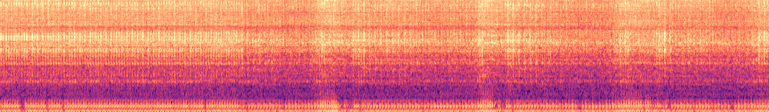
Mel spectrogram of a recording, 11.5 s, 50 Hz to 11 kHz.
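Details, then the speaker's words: Yamaha XTZ 750 twin idling warm with fast metallic clatter on the right side of the engine, rising with engine speed; traced to the timing chain, with oil found nearly 2 cm below minimum. Chain and valve clearances were then redone. "ouais c'est pas joli à entendre ça m'inquiétait pas mal"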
